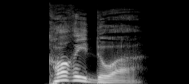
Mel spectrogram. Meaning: 1. corridor 2. hallway, hall, foyer
- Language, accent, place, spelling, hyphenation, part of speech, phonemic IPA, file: German, Germany, Berlin, Korridor, Kor‧ri‧dor, noun, /ˈkɔʁidoːɐ̯/, De-Korridor.ogg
